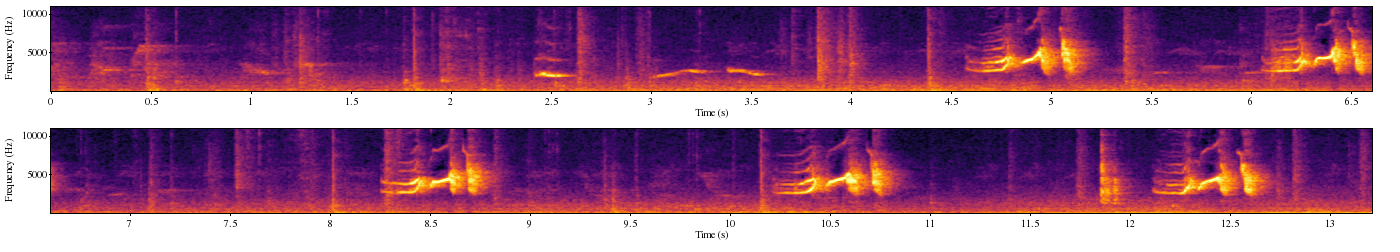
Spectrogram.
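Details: Reed warbler repeating a short, high, buzzy, twisting phrase about every two seconds, five times, after a few softer scattered notes at the start; faint low background rumble.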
